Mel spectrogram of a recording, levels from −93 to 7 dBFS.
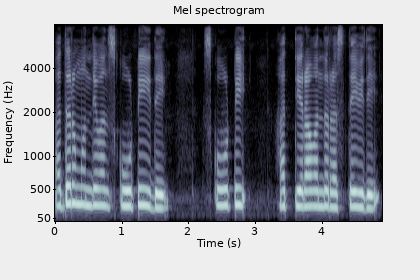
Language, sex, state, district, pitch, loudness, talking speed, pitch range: Kannada, female, Karnataka, Bidar, 240 Hz, -15 LUFS, 110 wpm, 230-255 Hz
